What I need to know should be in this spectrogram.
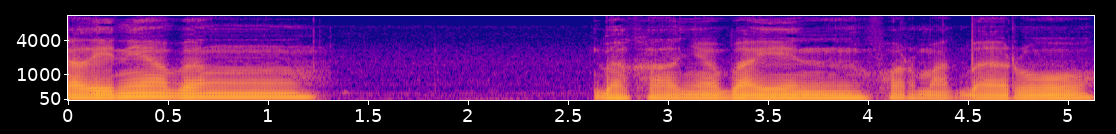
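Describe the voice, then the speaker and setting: Here a man talks at a medium pitch. His tone is dark and mellow. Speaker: ASMR creator. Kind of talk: reading and answering anonymous questions. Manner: casual, soft-spoken.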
